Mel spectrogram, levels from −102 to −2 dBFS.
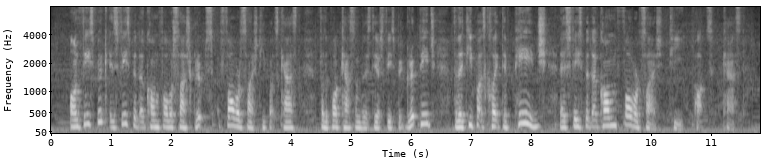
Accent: British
